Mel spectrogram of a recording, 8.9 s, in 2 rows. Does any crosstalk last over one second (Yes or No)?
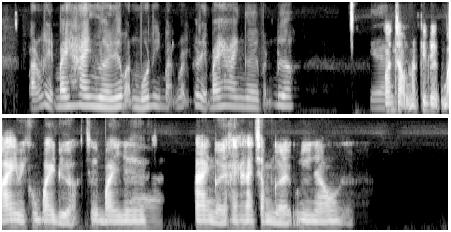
No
